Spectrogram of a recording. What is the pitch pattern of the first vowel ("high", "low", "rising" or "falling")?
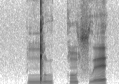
rising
